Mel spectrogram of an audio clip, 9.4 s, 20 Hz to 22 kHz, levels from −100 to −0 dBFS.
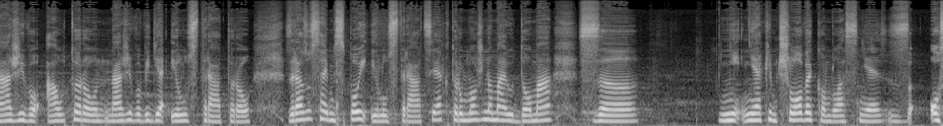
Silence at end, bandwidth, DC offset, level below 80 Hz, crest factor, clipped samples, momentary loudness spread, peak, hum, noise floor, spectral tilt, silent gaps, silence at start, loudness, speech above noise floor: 0 s; over 20 kHz; under 0.1%; -52 dBFS; 16 dB; under 0.1%; 6 LU; -6 dBFS; none; -49 dBFS; -4.5 dB/octave; none; 0 s; -23 LUFS; 26 dB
